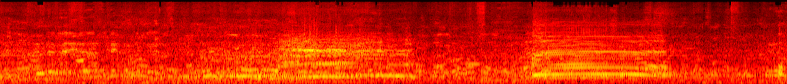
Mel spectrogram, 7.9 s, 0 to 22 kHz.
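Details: {'caption': 'Friesian and crossbred bull calves at Raniganj cattle market, Dinajpur, on 30 July: two drawn-out, harmonic moos, the first lasting about two seconds, the second rising then falling, over constant crowd chatter and bargaining voices.'}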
